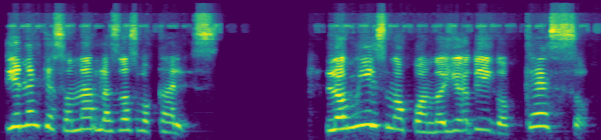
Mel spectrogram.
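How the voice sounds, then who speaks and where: A woman with a high, bright voice teaches a secondary school language class online. She keeps asking her students questions and goes back over each rule. The sound is dry and close, with no room echo. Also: animated, unhurried. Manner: questioning, repeats key points for students. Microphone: computer mic in an online class.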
